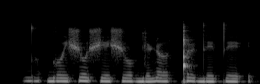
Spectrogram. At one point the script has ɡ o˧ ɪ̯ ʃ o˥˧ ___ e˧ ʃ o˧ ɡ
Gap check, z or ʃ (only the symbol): ʃ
